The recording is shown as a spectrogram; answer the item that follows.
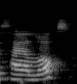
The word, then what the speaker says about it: sialogogues: হ্যাঁ সায়ালগক্স উচ্চারণ হবে সায়ালক্স, বানানটা ঠিক আছে সায়ালগক্স, SIALOGOGUES।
